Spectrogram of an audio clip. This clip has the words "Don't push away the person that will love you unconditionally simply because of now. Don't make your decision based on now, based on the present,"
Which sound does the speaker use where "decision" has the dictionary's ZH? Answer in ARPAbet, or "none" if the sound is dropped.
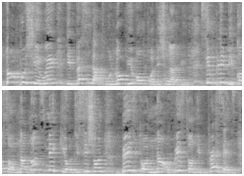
SH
